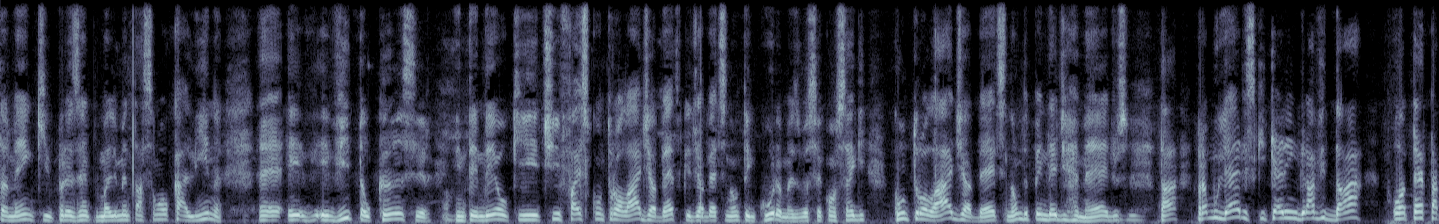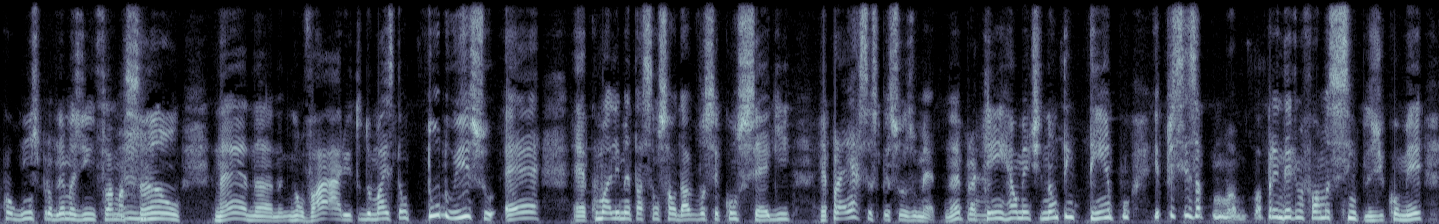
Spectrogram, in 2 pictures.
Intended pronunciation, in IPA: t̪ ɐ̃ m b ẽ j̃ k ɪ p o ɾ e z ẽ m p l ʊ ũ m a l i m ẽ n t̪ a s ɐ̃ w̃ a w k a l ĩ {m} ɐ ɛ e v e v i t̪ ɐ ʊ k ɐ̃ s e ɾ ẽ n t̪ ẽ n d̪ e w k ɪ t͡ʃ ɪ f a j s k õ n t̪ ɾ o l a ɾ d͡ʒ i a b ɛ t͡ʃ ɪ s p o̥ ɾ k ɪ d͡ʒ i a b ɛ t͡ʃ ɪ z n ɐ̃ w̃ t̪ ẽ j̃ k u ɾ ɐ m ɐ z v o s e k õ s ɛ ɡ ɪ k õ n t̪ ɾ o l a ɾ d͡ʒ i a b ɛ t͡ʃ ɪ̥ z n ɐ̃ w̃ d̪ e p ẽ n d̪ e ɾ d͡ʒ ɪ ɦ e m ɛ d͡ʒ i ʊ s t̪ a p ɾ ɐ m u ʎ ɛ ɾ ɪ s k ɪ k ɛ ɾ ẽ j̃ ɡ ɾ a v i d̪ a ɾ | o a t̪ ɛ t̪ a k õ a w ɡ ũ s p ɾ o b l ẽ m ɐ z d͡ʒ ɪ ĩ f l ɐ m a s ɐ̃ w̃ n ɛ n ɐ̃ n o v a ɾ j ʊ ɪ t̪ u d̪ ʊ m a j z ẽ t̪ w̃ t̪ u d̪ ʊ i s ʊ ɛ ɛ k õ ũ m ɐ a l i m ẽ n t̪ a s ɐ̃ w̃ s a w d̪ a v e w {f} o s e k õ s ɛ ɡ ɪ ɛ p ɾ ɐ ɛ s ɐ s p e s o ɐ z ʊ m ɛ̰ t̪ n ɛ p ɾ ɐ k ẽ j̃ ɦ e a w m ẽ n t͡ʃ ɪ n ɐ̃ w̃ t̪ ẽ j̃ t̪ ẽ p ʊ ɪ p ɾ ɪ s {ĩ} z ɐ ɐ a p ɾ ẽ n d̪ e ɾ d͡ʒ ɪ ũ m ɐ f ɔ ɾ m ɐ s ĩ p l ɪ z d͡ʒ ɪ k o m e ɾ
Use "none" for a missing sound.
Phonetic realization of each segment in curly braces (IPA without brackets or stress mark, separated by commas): n, v, i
